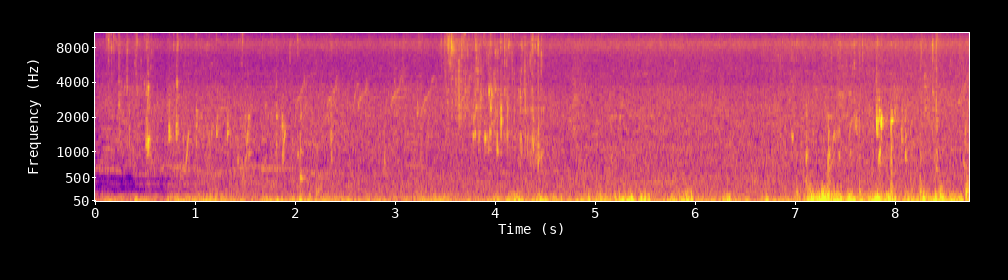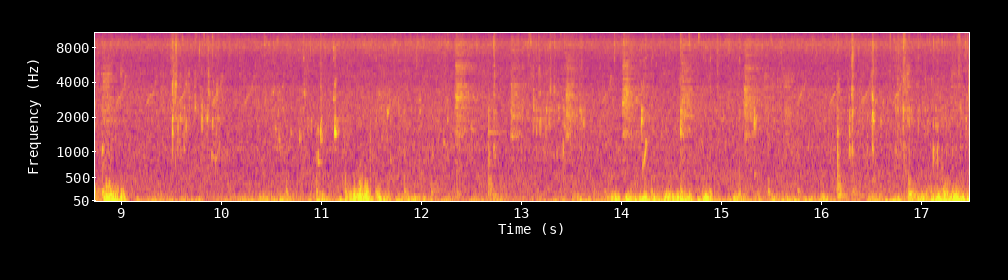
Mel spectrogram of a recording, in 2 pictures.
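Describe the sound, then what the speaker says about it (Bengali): Water pouring onto raw mango pieces in a pot while making jelly or jam, a steady trickling and splashing with low sloshing surges, close and moderately loud throughout with no talking. "চার কাপ জল দিয়ে দিলাম"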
